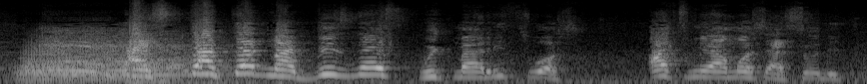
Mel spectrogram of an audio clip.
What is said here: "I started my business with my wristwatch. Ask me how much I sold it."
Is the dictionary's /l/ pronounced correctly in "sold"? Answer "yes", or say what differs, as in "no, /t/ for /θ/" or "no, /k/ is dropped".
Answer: no, /l/ is dropped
